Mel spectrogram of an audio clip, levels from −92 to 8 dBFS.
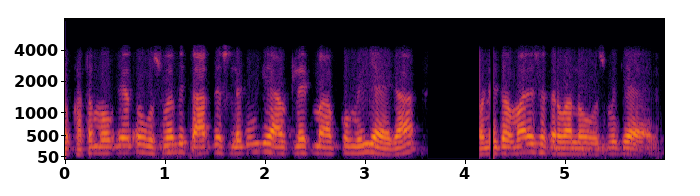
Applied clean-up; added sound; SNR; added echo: none; none; none; none.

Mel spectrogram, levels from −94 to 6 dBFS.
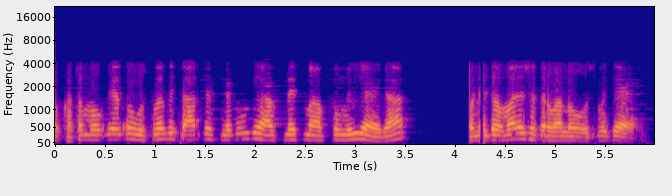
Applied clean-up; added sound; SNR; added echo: neural mask model DeepFilterNet 3.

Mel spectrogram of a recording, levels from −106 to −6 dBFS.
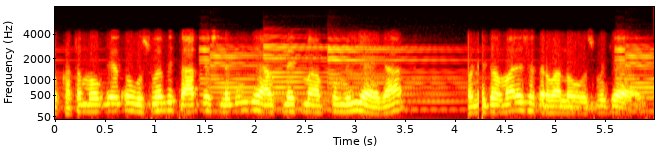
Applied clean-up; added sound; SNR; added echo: none; Guitar; 14 dB; none.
